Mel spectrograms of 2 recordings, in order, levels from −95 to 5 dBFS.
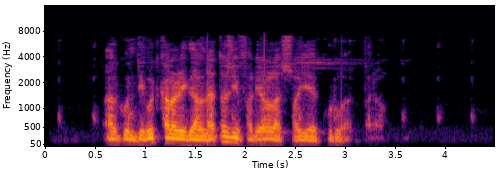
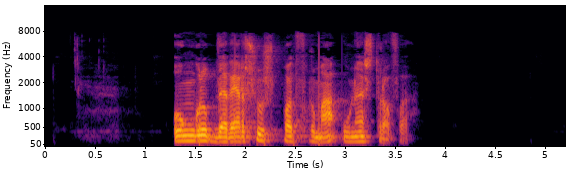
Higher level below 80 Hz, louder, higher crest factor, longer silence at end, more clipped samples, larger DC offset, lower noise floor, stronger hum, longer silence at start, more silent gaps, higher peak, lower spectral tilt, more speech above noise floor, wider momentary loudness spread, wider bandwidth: about the same, -58 dBFS vs -54 dBFS; about the same, -19 LUFS vs -17 LUFS; about the same, 18 dB vs 18 dB; second, 1.25 s vs 1.6 s; neither; neither; second, -62 dBFS vs -80 dBFS; neither; second, 0.6 s vs 1.3 s; neither; about the same, -2 dBFS vs -2 dBFS; first, -8 dB/octave vs -6 dB/octave; second, 43 dB vs 64 dB; second, 12 LU vs 17 LU; about the same, 7.4 kHz vs 8 kHz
